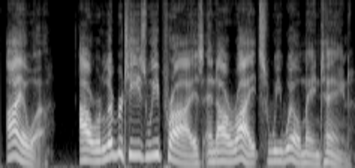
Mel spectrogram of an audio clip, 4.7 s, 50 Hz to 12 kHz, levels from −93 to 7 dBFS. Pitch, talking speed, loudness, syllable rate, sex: 165 Hz, 125 wpm, -18 LUFS, 4.0 syllables/s, male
